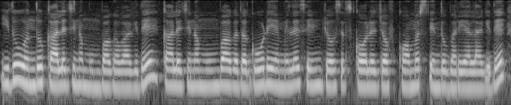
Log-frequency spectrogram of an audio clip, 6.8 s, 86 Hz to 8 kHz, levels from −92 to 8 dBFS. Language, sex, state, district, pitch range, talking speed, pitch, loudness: Kannada, female, Karnataka, Bangalore, 190-205 Hz, 130 wpm, 195 Hz, -17 LUFS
